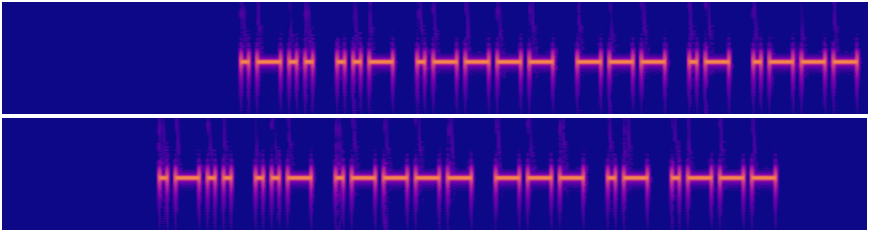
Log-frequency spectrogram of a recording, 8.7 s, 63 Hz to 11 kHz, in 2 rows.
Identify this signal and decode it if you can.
Morse code, heard as a keyed tone, about 32 wpm, 700 Hz. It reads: LU1OAJ LU1OAJ
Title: DXCC-100 Call Signs - 6 Characters - Repeated 2x - 30wpm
